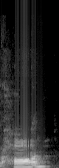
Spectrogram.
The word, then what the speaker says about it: Han: young robin hood didn't you just say you pronounce it han what did i say i did not sing you said hey i'm going back to the producer's hole bye-bye i'm sorry han thank you for joining jack's moment of triumph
